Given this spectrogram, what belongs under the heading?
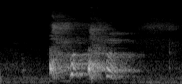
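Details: Adult gives a staged burst of about two to three quick coughs in a small quiet room during a laboratory demonstration of cough etiquette.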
